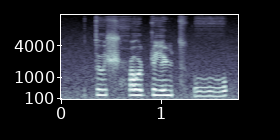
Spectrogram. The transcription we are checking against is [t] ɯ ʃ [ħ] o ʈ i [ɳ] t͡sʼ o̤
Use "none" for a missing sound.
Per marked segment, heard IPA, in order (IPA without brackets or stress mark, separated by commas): t, ħ, ɳ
